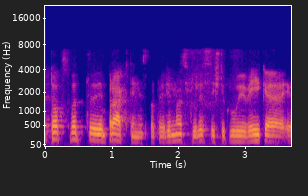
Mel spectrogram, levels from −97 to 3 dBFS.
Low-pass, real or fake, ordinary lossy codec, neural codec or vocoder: 7.2 kHz; fake; AAC, 48 kbps; codec, 16 kHz, 4 kbps, X-Codec, WavLM features, trained on Multilingual LibriSpeech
